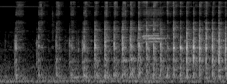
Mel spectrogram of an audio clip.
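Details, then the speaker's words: Ceiling fan that sticks and makes a humming, thudding noise while running: sharp metallic ticks speeding up to about ten a second as it spins up. Loose bearing on a worn, grooved shaft. "आज के video में हम देखने वाले कि सिलिम पंका जो है व चलते चलते अटक जाता है और आवाज करता है गुग जैसा आवाज आता है इसके अंदर से हैमिंग मारता है"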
